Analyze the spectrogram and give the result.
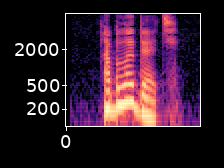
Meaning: to possess, to have, to own
- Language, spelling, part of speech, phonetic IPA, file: Russian, обладать, verb, [ɐbɫɐˈdatʲ], Ru-обладать.ogg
